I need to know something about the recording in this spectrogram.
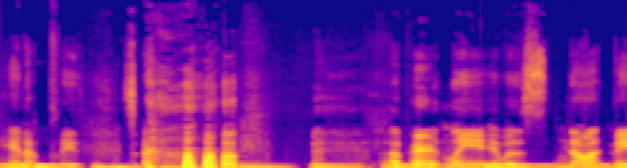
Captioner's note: humming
